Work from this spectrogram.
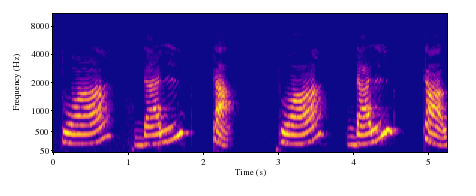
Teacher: জিহ্বার আগাটা আমাদের উপরের দাতের গোড়ার সঙ্গে লাগে ত দাল তা উচ্চারণ হবে আমরা তকে মোটা করে পড়ব ত এবং তা পড়ব তা পাতলা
